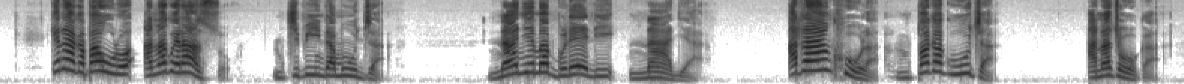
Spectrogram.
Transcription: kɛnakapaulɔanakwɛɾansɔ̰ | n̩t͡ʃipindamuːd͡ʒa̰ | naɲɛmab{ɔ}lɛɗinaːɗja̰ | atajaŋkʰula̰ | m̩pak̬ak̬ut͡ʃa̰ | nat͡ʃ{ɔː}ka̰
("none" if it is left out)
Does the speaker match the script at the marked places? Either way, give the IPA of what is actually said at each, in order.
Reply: u, ɔː

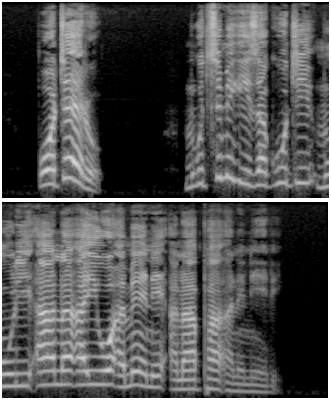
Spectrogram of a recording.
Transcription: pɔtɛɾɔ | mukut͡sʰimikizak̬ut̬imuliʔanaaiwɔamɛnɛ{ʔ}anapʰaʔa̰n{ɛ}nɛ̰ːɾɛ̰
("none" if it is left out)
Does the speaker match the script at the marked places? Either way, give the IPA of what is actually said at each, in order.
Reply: ʔ, ɛ

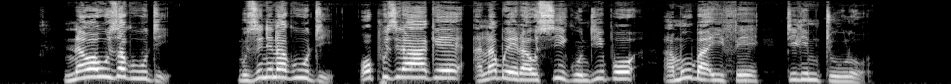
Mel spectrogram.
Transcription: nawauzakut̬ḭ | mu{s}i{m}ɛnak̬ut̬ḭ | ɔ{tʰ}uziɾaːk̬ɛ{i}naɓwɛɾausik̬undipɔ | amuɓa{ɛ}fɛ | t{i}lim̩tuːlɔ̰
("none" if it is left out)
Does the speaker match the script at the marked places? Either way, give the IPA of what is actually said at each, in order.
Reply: z, n, pʰ, a, i, i

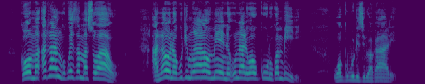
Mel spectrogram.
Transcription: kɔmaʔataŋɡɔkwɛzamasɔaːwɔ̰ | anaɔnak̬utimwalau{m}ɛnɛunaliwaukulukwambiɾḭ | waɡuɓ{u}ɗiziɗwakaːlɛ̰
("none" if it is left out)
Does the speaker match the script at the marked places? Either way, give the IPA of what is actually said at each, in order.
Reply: m, u

